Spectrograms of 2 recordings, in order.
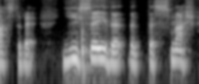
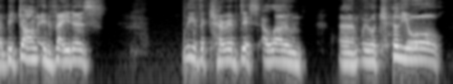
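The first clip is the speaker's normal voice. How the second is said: octopus-like sea creature voice; 2 semitones higher than usual. Voicing an octopus speaking into the players' heads: octopus creature's voice. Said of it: "you hear a voice in your head".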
